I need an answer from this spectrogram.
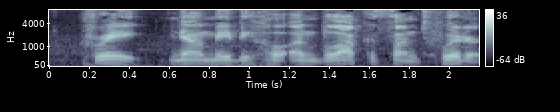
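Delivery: plain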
